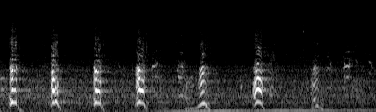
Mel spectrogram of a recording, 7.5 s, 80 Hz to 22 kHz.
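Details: Dobermann aged almost five, sired by Dante delle Querce Nere out of Fanta Unreachables, during bite training in October 2015; deep, harmonic barks repeat roughly once a second, with a steady low hum beneath.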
